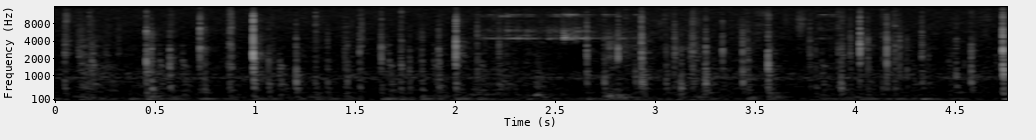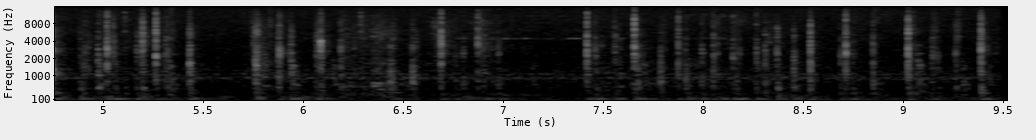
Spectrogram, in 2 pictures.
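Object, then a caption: Plastic laptop keyboard under a silicone cover. Long natural fingernails type on a silver laptop keyboard with plastic keys under a white silicone cover. A dense, steady run of short, crisp clicks with a bright edge sits over a constant low hum throughout.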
